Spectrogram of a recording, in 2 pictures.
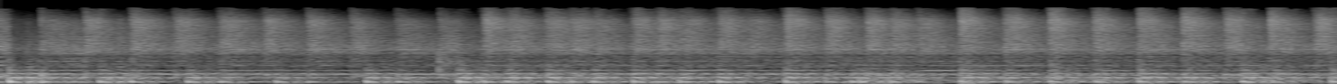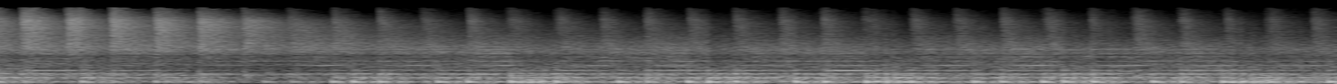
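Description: Southern lion dance percussion: the lion drum, cymbals and gong played together in a steady, fast beat of about four strikes a second.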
